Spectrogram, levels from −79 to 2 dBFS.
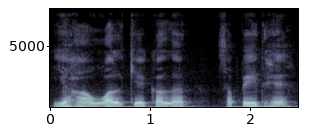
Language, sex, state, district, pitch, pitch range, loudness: Hindi, male, Arunachal Pradesh, Lower Dibang Valley, 110 Hz, 105-115 Hz, -18 LUFS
